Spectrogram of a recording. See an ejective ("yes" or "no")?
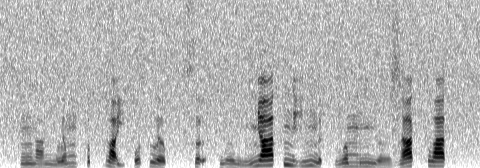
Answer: no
